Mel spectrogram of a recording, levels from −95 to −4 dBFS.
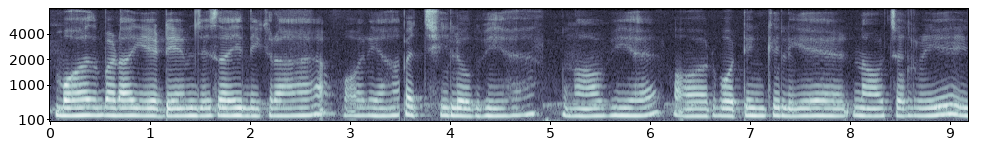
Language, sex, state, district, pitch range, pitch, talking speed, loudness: Hindi, female, Bihar, Muzaffarpur, 195-210 Hz, 200 Hz, 175 wpm, -17 LUFS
